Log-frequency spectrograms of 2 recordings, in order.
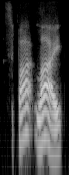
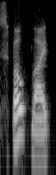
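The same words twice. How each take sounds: First: The first vowel is a short 'ah' sound. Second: The first vowel is a long 'oh' sound. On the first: The speaker calls it right. "a short pronunciation of that vowel" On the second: The speaker calls it wrong. "That would be a long pronunciation of that vowel"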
